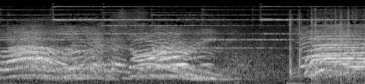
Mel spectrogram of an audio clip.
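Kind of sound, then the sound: crowd, crowd clapping and cheering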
